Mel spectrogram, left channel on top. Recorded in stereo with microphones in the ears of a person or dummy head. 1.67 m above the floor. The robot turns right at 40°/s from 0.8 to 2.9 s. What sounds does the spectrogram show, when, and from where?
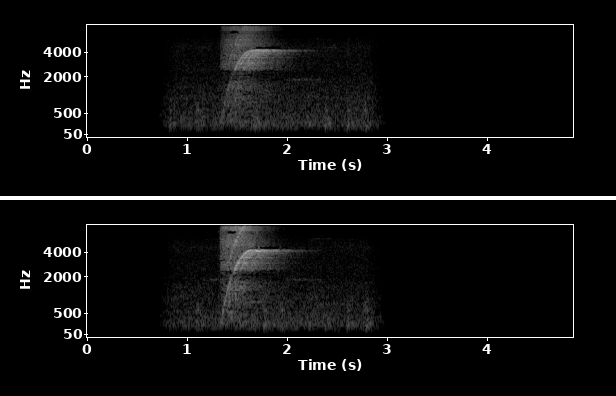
1.3 s a siren: 45° right (ahead or behind), 2 m; by 1.8 s 60° right (ahead or behind), 2 m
